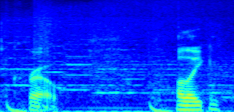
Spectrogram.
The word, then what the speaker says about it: Kurou: finished it uh kuu which is the main character is pronounced Crow although it's spelled like you would pronounce it Karu k r o u so I apologize for mispronouncing it it's Crow although you can call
